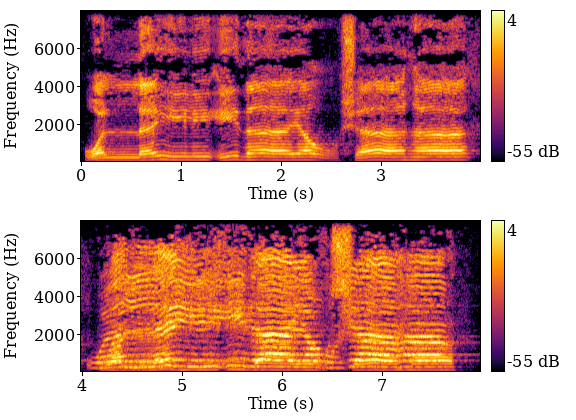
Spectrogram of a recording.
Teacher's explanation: لا تقلقل الغين، يغشاها غلط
